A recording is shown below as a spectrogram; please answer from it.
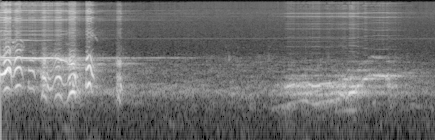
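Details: North American coyote uttering a fast run of wavering, high yelping yips that stop abruptly, followed by quieter, distant overlapping howls and yips fading away.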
